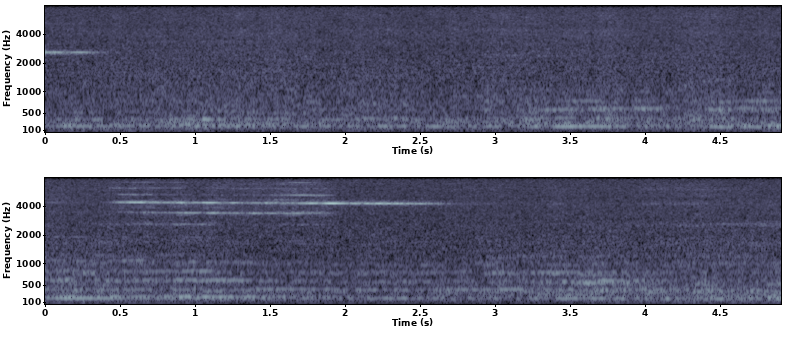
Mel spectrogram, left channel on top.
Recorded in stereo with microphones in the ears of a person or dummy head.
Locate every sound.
Only background noise.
